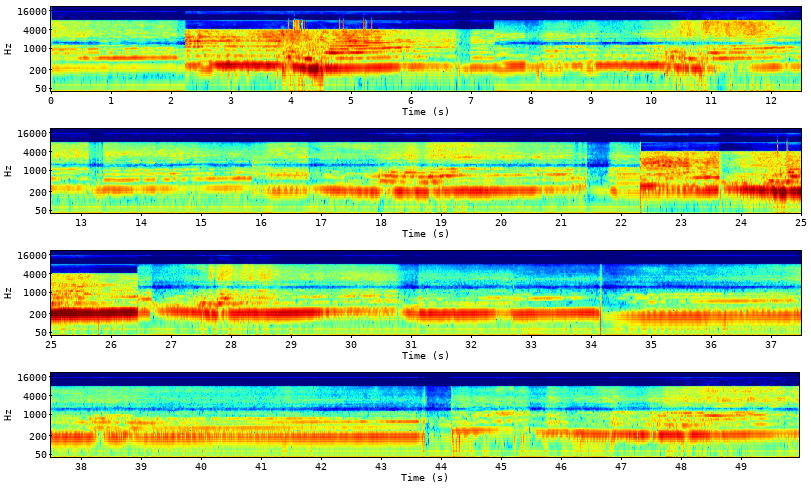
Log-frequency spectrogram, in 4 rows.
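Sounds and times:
race car engines revving: 0.0s - 49.9s.

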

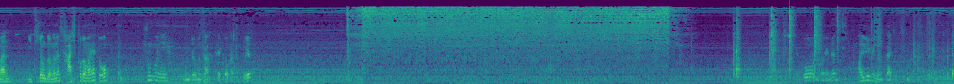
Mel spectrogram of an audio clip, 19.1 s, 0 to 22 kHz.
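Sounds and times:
steady low hum: 0.0s - 19.0s
welder click: 6.9s - 8.0s
laser welder hissing: 6.9s - 14.0s.

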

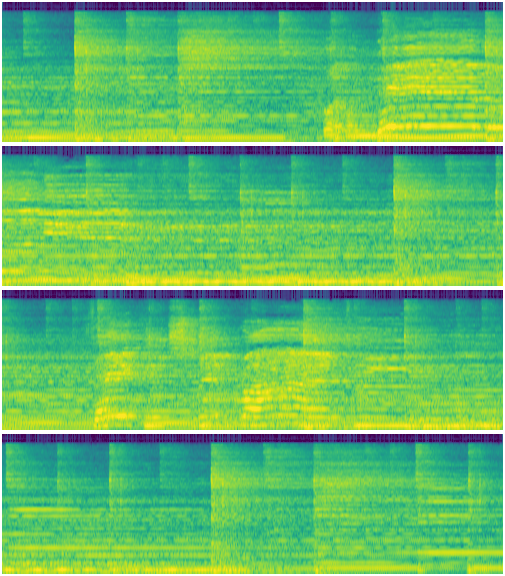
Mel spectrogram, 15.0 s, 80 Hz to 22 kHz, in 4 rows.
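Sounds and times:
instrumental accompaniment: 0.0s - 15.0s
man singing into a microphone: 2.4s - 7.3s, 8.2s - 13.2s.

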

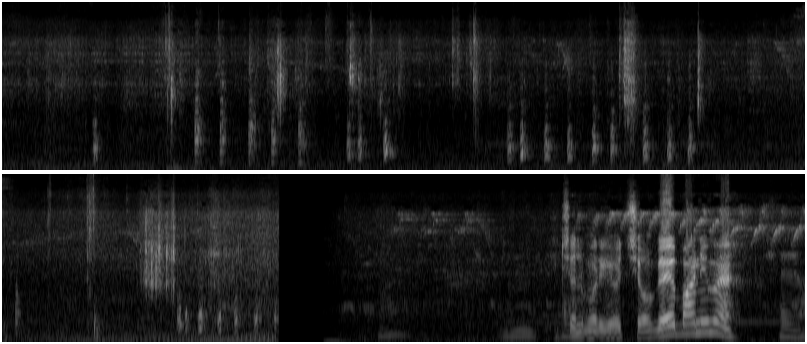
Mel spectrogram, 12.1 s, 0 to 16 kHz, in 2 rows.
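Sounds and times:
rooster clucking: 0.4s - 6.4s, 7.2s - 8.1s.

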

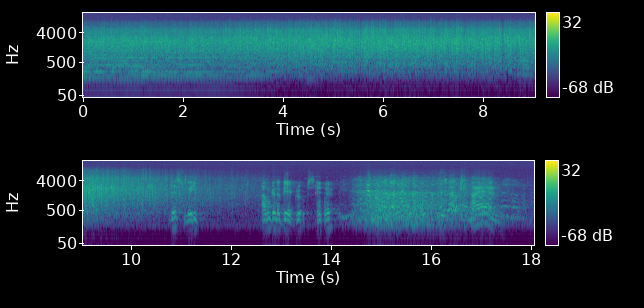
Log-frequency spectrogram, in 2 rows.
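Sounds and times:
music with sustained notes: 0.0s - 4.0s
studio audience applauding: 0.0s - 12.8s.

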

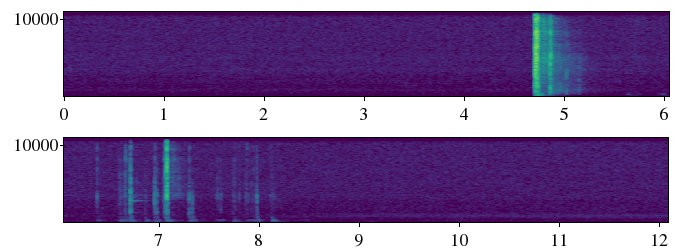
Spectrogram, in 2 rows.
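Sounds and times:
air rifle shot: 4.7s - 5.2s
light clicks and knocks: 6.4s - 8.3s.

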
